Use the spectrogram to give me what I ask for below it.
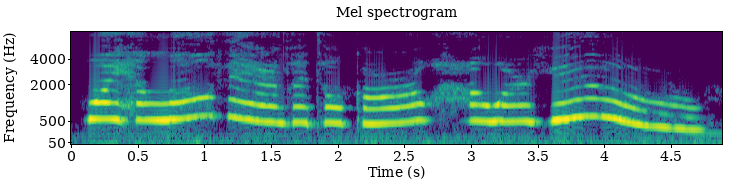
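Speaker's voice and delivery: high, slow put-on granny voice; a wolf squeaking like a sweet old granny; wolf faking grandmother. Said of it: "disguise himself as the grandmother".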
